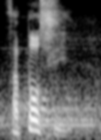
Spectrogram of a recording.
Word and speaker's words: Satoshi: There is a difficult pronunciation in Indonesia. Satoshi.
